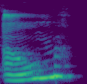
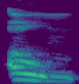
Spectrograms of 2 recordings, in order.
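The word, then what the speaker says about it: Homme: I think it's Ohm. Yeah, like Ohm, because it's like what, French or some shit.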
